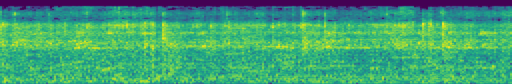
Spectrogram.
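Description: Spinning amusement ride in motion: a loud, steady rumble and clatter from the cars rolling and turning on the platform.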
